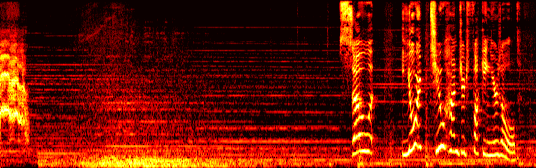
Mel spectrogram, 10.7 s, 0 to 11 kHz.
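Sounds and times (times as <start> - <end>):
woman's loud high-pitched scream: 0.0 - 0.6
steady low rumbling noise: 1.3 - 6.4
speech: 6.8 - 10.5.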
